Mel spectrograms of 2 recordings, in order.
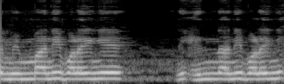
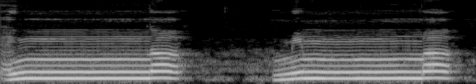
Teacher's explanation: ناک میں آواز لے کے جائیں گے، اور اس کی مقدار 1 الف کے برابر ہے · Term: غنہ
